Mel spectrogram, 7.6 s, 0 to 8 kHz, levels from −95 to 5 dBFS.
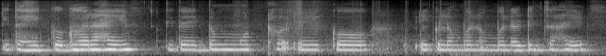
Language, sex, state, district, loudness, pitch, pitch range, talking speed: Marathi, female, Maharashtra, Dhule, -16 LUFS, 235 Hz, 225-240 Hz, 110 wpm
